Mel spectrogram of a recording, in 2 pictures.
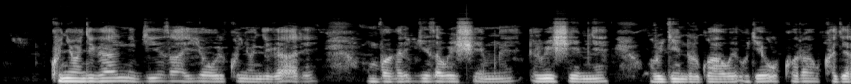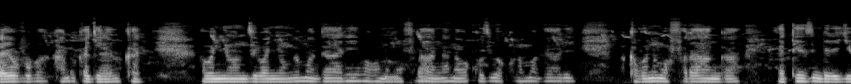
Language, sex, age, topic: Kinyarwanda, male, 36-49, government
